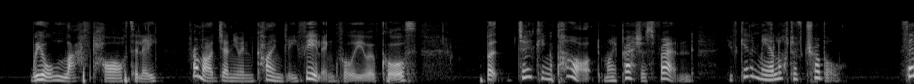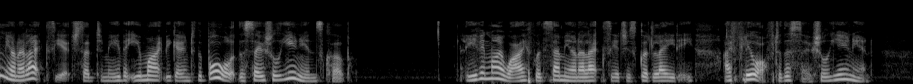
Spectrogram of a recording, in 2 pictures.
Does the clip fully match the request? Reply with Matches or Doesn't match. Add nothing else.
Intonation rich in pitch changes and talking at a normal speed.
Matches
